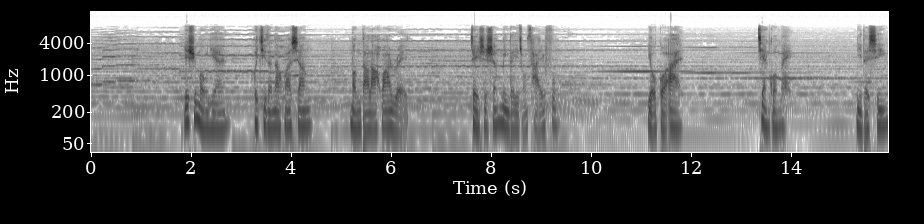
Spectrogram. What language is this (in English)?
Chinese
